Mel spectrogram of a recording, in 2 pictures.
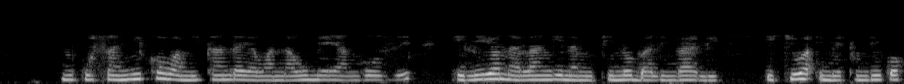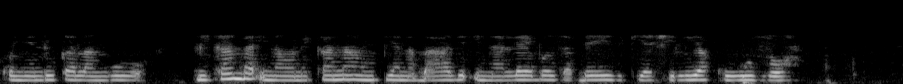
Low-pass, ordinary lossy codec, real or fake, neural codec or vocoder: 7.2 kHz; AAC, 16 kbps; fake; vocoder, 24 kHz, 100 mel bands, Vocos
